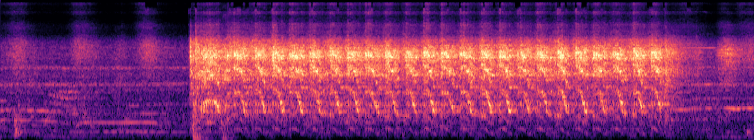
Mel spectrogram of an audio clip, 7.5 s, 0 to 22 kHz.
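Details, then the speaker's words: 2011 Isuzu Panther LS diesel, first start after engine teardown and reassembly (came in for an oil leak and rough engine noise, pistons found scored), fuel primed and oil refilled: short crank, fires at once, then a steady, even, calm idle with no knock, unlike before. "Kasih gitu. Gas sedikit lepas lepas lepas Mas alhamdulillah suaranya adem nih, Guys. Beda dengan kemarin ya."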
